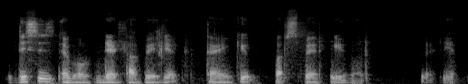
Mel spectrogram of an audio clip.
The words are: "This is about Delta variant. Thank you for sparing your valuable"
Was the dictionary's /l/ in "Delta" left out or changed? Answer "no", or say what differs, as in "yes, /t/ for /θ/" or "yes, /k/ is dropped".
yes, /l/ is dropped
